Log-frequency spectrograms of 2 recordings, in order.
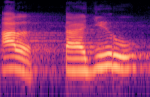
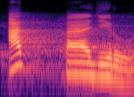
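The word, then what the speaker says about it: التاجرُ: boleh juga ya ah kita membacanya bukan altajirun tetapi attajiru sehingga dapat kita simpulkan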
